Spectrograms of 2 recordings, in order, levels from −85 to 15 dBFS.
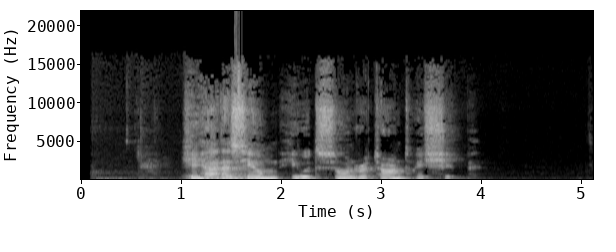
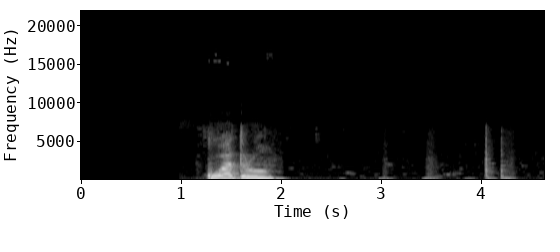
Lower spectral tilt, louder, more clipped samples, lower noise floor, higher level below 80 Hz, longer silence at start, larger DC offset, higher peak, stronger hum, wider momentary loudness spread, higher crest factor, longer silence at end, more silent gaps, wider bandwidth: second, -4 dB/octave vs -8 dB/octave; about the same, -13 LUFS vs -12 LUFS; neither; about the same, -70 dBFS vs -71 dBFS; about the same, -46 dBFS vs -48 dBFS; second, 1.05 s vs 1.25 s; neither; about the same, 0 dBFS vs -2 dBFS; neither; second, 8 LU vs 26 LU; about the same, 16 dB vs 16 dB; first, 1.4 s vs 0.35 s; neither; first, 16.5 kHz vs 6.2 kHz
